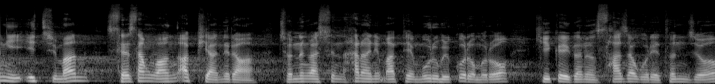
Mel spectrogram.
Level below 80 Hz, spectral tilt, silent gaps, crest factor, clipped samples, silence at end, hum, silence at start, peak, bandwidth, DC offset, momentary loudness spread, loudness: -70 dBFS; -5 dB/octave; none; 18 dB; under 0.1%; 0 s; none; 0 s; -4 dBFS; 17.5 kHz; under 0.1%; 7 LU; -23 LUFS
